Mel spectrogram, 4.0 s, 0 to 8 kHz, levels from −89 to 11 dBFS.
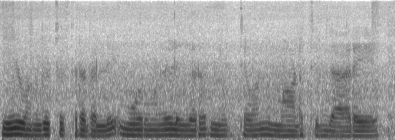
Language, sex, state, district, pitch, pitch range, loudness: Kannada, male, Karnataka, Koppal, 110 Hz, 105-120 Hz, -15 LUFS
